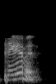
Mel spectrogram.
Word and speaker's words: salmon: It sounds to me, it sounds fancier than salmon. You're like, salmon? It's got like a whole nother L in there. So what do you, is there a silent L in salmon? – I guess. It's spelled S-A-L-M-O-N, right?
